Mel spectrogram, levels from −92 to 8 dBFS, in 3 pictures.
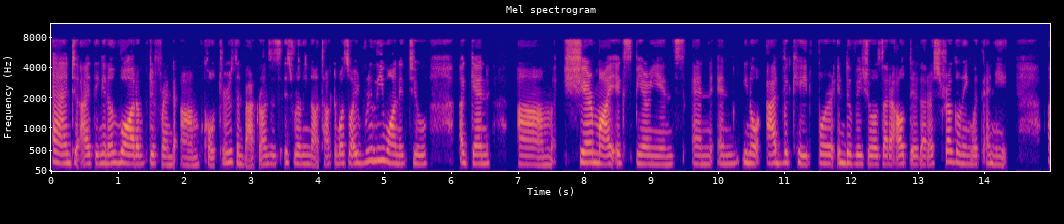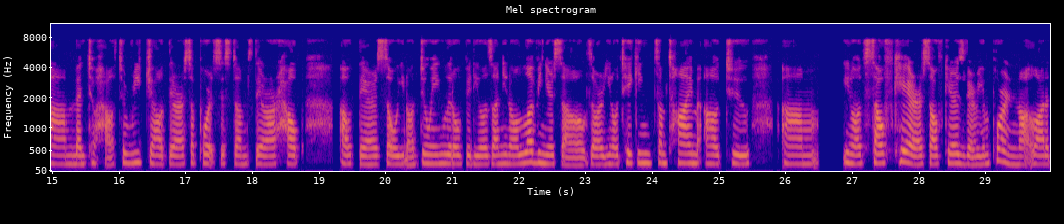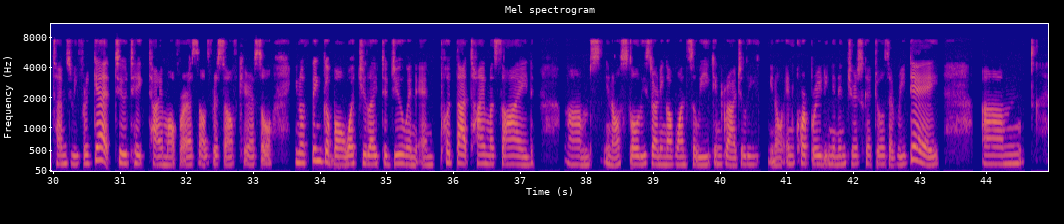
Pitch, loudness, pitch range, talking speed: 190 Hz, -30 LUFS, 185-205 Hz, 185 wpm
